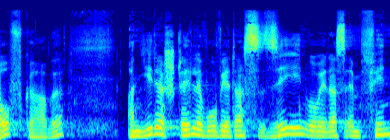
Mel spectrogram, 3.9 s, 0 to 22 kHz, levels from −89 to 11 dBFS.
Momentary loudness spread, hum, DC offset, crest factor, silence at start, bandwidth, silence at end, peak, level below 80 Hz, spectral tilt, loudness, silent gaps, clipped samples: 12 LU; none; under 0.1%; 18 dB; 0 s; 16.5 kHz; 0 s; -12 dBFS; -64 dBFS; -4.5 dB/octave; -28 LUFS; none; under 0.1%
